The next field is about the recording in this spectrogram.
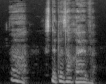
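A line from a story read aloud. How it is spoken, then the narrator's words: Exclaimed. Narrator (French): s'écria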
